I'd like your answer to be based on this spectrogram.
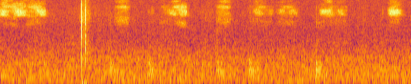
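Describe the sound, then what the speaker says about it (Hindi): A pen writes on paper during an essay-writing lesson, with quiet, close scratchy strokes and small taps in an irregular rhythm against a low background hiss. "तो हम लिख देंगे यहाँ"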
